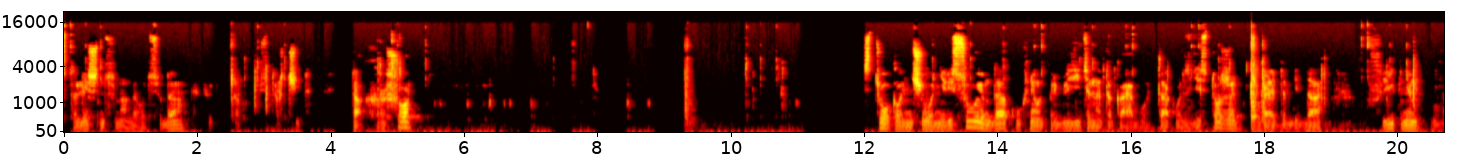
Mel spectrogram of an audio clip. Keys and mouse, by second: 0.0 right click, 0.3 middle click, 1.4-2.5 drag, 2.8 middle click, 3.0 Tab, 3.3-4.2 middle drag, 5.0-5.4 shift+middle drag, 7.3 middle drag, 9.3-10.2 middle drag, 10.4 shift+middle drag, 11.3-12.8 middle drag, 13.0-13.4 shift+middle drag, 13.6-14.1 middle drag, 14.6 right click, 15.2 middle click, 15.6 Tab, 15.9 right click, 16.8 3, 16.9 right click, 17.3 middle click, 18.9 alt+n, 19.9 middle click.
